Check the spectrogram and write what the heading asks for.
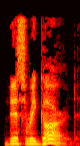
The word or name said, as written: disregard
